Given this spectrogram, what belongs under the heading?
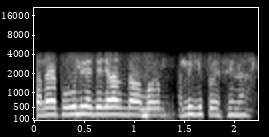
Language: Santali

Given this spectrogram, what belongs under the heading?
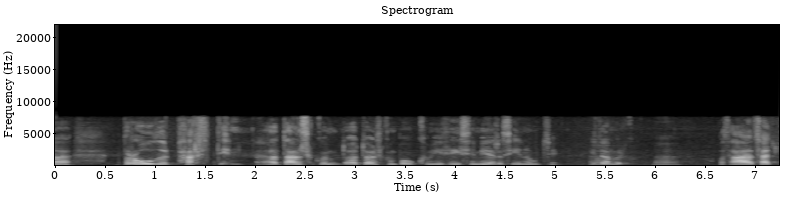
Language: Icelandic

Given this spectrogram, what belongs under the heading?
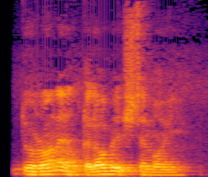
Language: Persian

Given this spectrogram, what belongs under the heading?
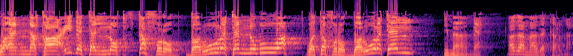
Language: Arabic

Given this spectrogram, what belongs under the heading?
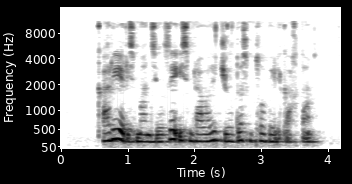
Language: Georgian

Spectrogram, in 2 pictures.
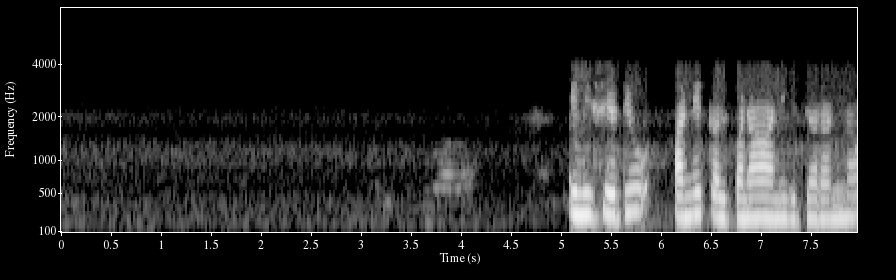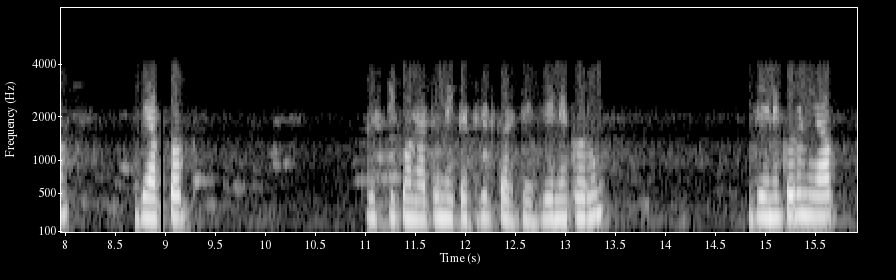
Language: Marathi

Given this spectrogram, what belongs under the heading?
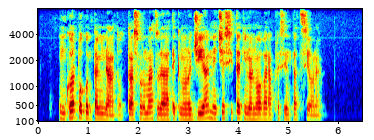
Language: Italian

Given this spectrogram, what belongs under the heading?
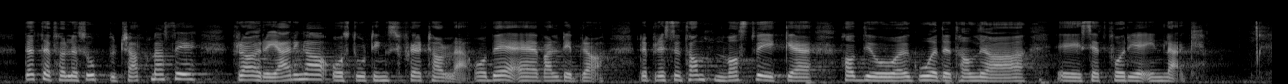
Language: Norwegian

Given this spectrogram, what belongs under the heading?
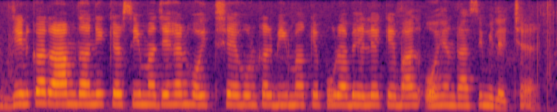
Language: Maithili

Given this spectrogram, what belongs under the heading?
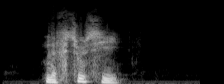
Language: Kabyle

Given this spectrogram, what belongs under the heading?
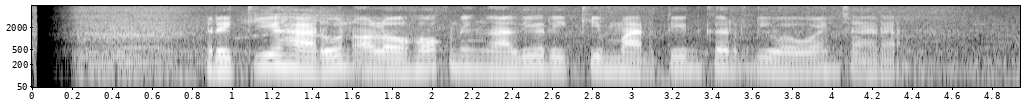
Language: Sundanese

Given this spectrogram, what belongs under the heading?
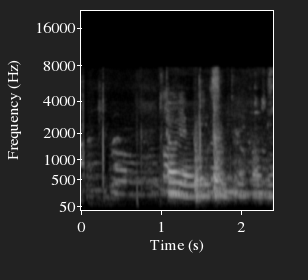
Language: Icelandic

